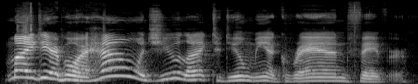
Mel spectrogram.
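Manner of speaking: high, slow merchant voice; smug little merchant; witty period banter. Acted. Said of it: "he smiles up at you and goes".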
